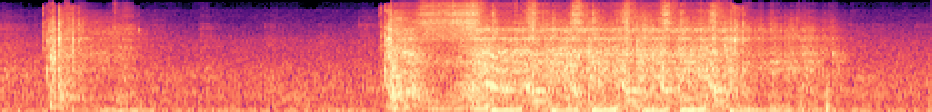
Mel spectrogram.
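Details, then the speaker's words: American Ironhorse Texas Chopper V-twin that has sat for years, now with no gas in it. Two bursts of even, rhythmic starter cranking that turn the engine over without it catching. Normal starter cranking. "so everything seems to be in order and how it should so it would fire up"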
